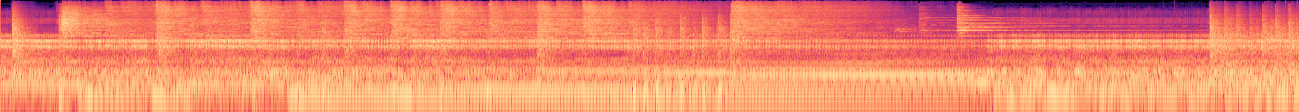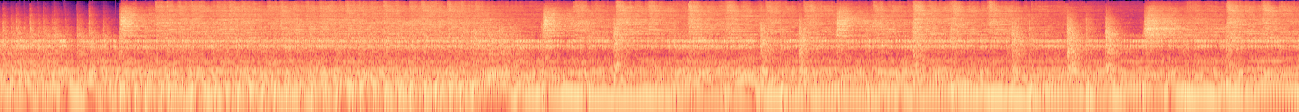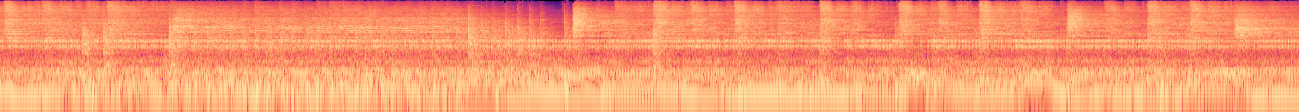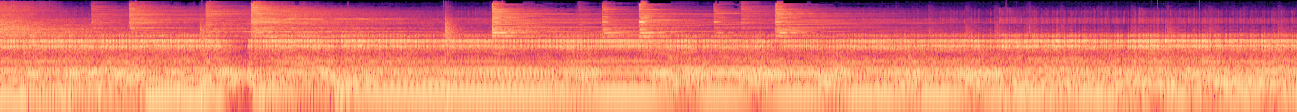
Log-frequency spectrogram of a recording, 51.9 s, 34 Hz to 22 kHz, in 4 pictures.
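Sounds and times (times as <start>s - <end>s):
fast drum-kit hits and cymbals: 0.0s - 10.8s, 12.0s - 49.5s
distorted noise wall: 0.0s - 51.9s
high feedback-like tones: 14.2s - 50.0s.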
